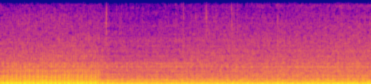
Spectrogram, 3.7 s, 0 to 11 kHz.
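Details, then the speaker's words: Car with an exhaust leak, likely ahead of the O2 sensor, that set the engine light, caused by a dime-sized pinhole: steady idle with a sharp puffing tick about three times a second; after patching, a little noise remains. "Exhaust is fixed is there's still a little bit of a noise, but I'm not putting a whole new exhaust on it. There was just that one big pin hole that was like the size of a dime."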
